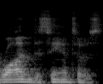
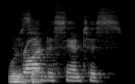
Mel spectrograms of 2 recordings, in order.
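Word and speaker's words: DeSantis: Oh, by the way, I found out that his name is spelled with an I, not an O. Ronda Santis. Dantis. I thought it was D Santos.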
